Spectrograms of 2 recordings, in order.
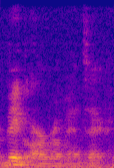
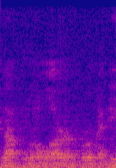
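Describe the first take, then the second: First: BIG stressed, louder. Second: "little" said soft and quick; stress on little. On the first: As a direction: punch big in "big R romantic". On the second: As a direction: throw away "little R romantic". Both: Shown as a demonstration.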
